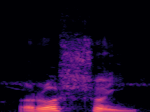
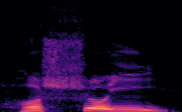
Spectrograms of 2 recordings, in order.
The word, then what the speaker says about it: হ্রস্ব-ই: বড় হলাম শিক্ষিত হলাম শিক্ষিত বাঙালির মুখের উচ্চারণ শুনলাম সেখানে দেখলাম যে অনেকেই বলছেন এই বর্ণটির নামের উচ্চারণ হস্যই এই হ আগে আনছেন এখন নামও শেখার চেষ্টা করলাম যে না এটি নয় এটি হবে কিন্তু তারপরে জানলাম যে এই বর্ণটির নামের উচ্চারণ এই চারটির কোনটি নয় এই নামের উচ্চারণ হচ্ছে এটি এটি কিভাবে উচ্চারণ করব রস ই বন্ধুরা এই যে উচ্চারণ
